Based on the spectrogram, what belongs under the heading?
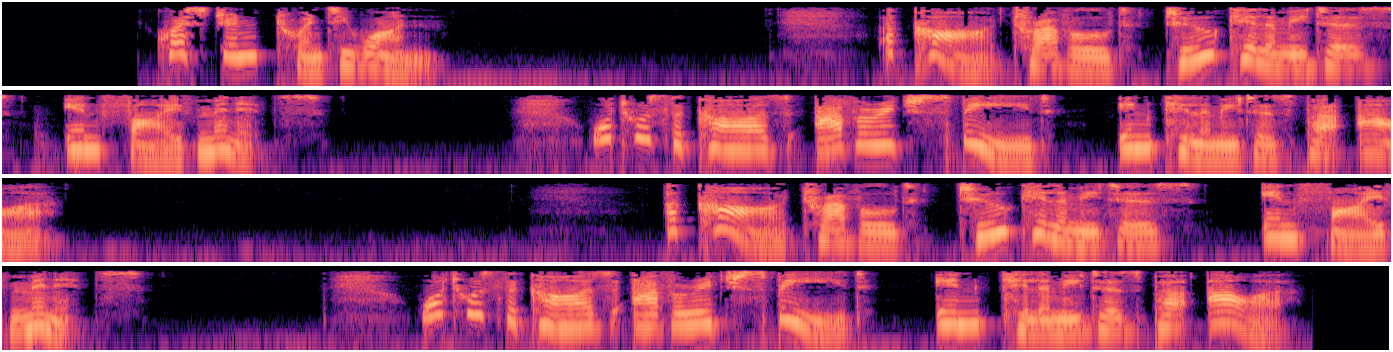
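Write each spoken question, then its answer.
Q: What was the car's average speed in kilometres per hour?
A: 24 km/h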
